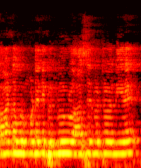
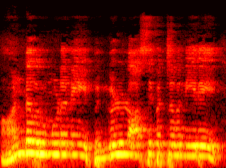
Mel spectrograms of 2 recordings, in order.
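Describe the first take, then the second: First: It is rushed and slurred at high speed. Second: It is said slowly and melodiously, like a song. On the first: The prayer is said mechanically without feeling. The speaker calls it wrong. "Jet ஸ்பீட்ல போய்கிட்டு இருக்கும் வண்டி" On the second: The prayer comes from the heart. The speaker calls it right. "அழகாக அற்புதமாக ஒரு பாடலாகவும்"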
